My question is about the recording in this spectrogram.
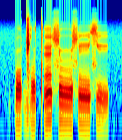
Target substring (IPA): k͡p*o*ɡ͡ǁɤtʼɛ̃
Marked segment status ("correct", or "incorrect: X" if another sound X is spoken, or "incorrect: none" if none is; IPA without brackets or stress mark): correct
